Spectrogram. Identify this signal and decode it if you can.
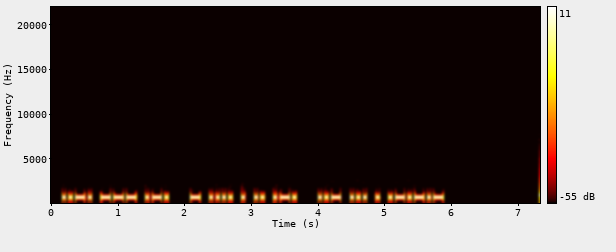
Morse code, heard as a keyed tone, about 25 wpm, 700 Hz. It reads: FOR THEIR USE.
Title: Sentences from Top 1000 Words - Review Part 6 - 25wpm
